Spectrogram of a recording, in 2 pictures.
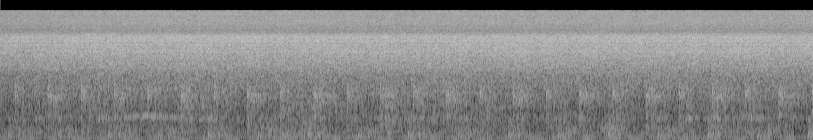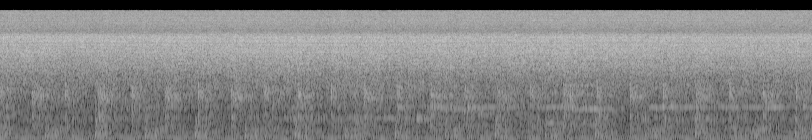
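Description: Goat milking machine running: a steady hiss of air and vacuum with a rapid, regular ticking of the pulsators.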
